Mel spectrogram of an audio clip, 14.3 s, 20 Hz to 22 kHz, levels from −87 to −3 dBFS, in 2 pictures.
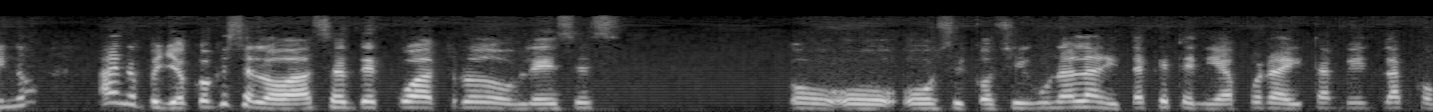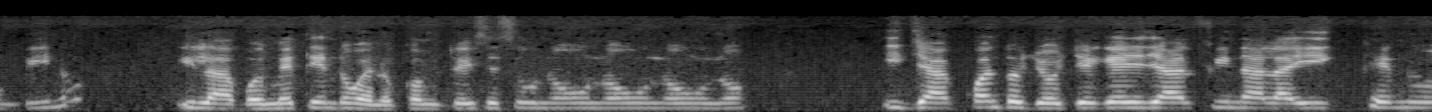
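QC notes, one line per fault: Throughout: mains buzz. A rectifier, dimmer or unshielded lead is letting sharp switching spikes from the 50 Hz supply into the signal path, twice per cycle, so harmonics stack up well into the kilohertz range. The result is a steady, raspy buzz sitting only about 15 dB below the speech.
Throughout: noise suppressor artifacts. The suppressor is treating the buzz and room background as steady noise and pulling those bands down frame by frame, hardest in the gaps and less under speech. The background therefore breathes, dropping between phrases and surging back with each one. The room noise itself, which climbs by about 17 dB around 7 s, is part of the recording.
0.14–1.21 s, 1.57–2.32 s, 2.65–3.97 s, 4.48–5.29 s, 5.6–12.69 s, 13.12–13.37 s, 13.82–14.16 s: speech cut by the noise suppressor. In each span the suppressor misjudges parts of the speech as noise and attenuates them along with the background, by as much as 15 to 19 dB at worst. 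Soft consonants, word endings and quieter stretches sound swallowed or fade out. The longest run, 5.6 to 12.69 s, loses around three seconds in total and overlaps the rise in room noise.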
